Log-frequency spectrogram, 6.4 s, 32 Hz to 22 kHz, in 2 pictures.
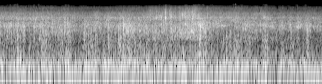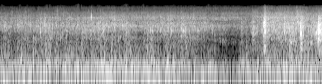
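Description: Wind buffeting a bike-mounted action camera's microphone at about 40 km/h, a heavy low rumble, with mountain bike tyres crunching and rattling over loose gravel; the crunches get sharper near the end.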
